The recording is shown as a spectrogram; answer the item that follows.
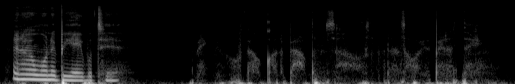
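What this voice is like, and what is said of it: Whispering. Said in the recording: “I don't know why I'm whispering, but I just feel like that's my emphasis.”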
